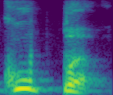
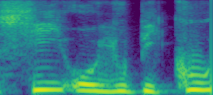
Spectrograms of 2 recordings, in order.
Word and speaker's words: coup: cool or is it Cooper the word c-o-u-p-q is a French word so in French you say coup you don't say coop but yeah if you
